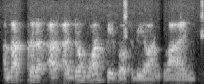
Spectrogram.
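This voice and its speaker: A man's voice: medium pitch, expressive, normal speed, sharp tone. A man speaking off the cuff in a rambling, colloquial and emphatic way, as a teacher in an online discussion. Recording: dull, echoey, distant-microphone call audio.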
